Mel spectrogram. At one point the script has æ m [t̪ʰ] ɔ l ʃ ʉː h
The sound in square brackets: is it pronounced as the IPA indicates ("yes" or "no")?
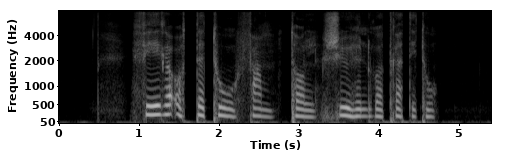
yes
